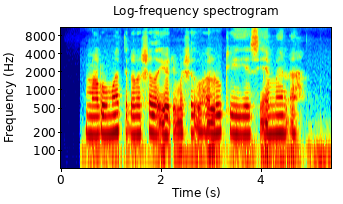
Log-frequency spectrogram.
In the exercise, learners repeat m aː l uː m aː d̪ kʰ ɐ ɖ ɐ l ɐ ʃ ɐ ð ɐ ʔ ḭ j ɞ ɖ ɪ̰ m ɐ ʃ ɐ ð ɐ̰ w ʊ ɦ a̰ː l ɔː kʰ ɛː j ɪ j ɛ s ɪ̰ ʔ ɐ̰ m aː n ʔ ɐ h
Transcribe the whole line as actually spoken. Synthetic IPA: m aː l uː m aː d̪ kʰ ɐ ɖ ɐ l ɐ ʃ ɐ ð ɐ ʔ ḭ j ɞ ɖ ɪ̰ m ɐ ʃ ɐ ð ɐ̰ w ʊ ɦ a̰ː l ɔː kʰ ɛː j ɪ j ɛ s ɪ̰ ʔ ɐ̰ m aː n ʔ ɐ h

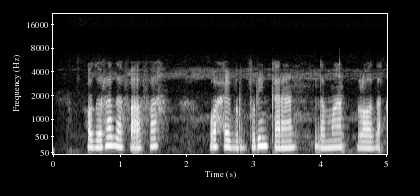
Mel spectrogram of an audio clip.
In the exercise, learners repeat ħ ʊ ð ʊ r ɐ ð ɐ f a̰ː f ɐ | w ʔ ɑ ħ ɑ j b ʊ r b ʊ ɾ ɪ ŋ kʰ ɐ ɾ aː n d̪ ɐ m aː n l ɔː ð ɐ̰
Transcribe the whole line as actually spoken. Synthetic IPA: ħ ʊ ð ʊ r ɐ ð ɐ f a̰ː f ɐ | w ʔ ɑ ħ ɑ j b ʊ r b ʊ ɾ ɪ ŋ kʰ ɐ ɾ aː n d̪ ɐ m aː n l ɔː ð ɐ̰

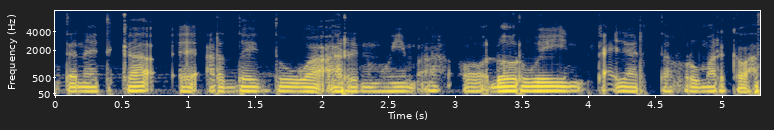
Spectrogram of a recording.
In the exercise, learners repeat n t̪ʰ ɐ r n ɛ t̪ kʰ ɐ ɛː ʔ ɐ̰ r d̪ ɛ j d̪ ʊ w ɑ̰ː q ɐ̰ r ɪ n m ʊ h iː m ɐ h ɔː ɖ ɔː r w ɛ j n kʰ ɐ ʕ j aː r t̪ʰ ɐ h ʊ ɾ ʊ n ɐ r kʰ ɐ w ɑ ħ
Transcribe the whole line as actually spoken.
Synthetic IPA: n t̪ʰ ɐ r n ɛ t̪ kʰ ɐ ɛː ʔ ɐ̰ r d̪ ɛ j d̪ ʊ w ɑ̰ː ʔ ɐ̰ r ɪ n m ʊ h iː m ɐ h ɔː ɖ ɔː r w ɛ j n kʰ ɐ ʕ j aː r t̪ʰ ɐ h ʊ ɾ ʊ m ɐ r kʰ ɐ w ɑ ħ

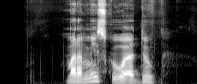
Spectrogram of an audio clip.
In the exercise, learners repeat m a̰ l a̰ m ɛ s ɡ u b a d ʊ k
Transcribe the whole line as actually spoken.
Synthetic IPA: m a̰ ɾ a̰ m i s k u w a d u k

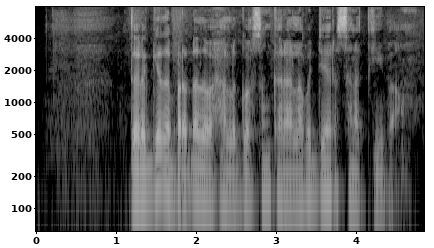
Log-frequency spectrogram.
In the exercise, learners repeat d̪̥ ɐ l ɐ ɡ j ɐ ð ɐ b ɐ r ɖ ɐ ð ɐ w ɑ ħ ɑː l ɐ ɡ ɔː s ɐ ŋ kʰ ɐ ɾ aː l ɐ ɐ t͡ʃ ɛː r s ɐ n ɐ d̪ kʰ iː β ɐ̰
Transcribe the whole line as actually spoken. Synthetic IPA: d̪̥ ɐ l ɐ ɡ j ɐ ð ɐ b ɐ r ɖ ɐ ð ɐ w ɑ ħ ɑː l ɐ ɡ ɔː s ɐ ŋ kʰ ɐ ɾ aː l ɐ ɐ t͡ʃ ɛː r s ɐ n ɐ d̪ kʰ iː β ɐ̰

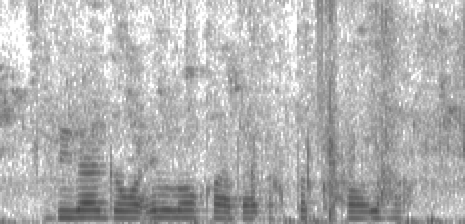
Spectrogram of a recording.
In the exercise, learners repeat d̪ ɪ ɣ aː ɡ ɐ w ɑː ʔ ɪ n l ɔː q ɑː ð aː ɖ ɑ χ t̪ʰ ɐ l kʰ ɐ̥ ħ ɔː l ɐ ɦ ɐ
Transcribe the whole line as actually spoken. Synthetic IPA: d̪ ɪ ɣ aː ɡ ɐ w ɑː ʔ ɪ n l ɔː q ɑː ð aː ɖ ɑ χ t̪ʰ ɐ r kʰ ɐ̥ ħ ɔː l ɐ ɦ ɐ

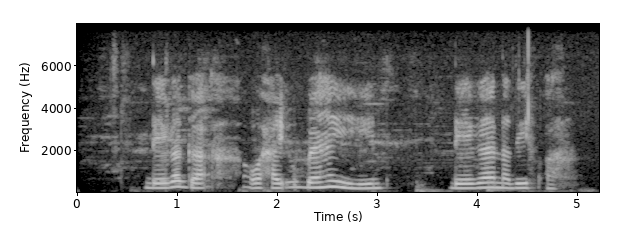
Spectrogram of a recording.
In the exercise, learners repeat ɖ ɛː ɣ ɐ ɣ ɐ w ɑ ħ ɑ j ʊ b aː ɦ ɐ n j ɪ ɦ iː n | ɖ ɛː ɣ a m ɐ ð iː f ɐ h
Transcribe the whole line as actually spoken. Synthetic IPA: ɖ ɛː ɣ ɐ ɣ ɐ w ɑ ħ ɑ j ʊ b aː ɦ ɐ n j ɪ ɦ iː n | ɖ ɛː ɣ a n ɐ ð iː f ɐ h

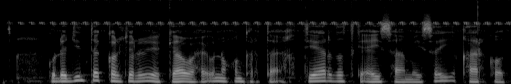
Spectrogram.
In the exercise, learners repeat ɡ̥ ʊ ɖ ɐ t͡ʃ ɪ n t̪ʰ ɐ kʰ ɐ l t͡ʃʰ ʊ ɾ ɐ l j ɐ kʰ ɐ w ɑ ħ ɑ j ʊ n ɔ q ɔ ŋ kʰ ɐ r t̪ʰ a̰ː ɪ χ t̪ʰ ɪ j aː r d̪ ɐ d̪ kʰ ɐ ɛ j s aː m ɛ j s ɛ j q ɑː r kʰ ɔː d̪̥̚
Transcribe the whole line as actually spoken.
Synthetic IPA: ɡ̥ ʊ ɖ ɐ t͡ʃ ɪ n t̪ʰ ɐ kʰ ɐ l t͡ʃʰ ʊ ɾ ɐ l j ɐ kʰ ɐ w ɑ ħ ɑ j ʊ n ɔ q ɔ ŋ kʰ ɐ r t̪ʰ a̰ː ɪ χ t̪ʰ ɪ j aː r d̪ ɐ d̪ kʰ ɐ ɛ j s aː m ɛ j s ɛ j q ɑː r kʰ ɔː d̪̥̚

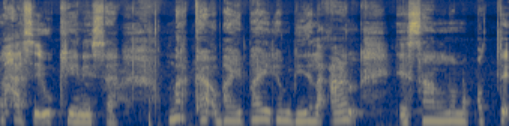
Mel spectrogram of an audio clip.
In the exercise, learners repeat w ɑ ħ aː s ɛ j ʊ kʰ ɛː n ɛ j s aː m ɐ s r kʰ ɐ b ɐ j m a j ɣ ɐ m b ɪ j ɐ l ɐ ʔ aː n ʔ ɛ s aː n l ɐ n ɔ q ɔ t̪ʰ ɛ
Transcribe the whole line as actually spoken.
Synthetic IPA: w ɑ ħ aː s ɛ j ʊ kʰ ɛː n ɛ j s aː m ɐ r kʰ ɐ b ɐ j b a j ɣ ɐ m b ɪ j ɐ l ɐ ʔ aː n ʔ ɛ s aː n l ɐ n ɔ q ɔ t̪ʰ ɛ

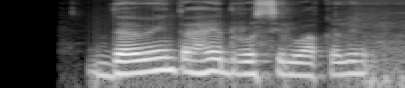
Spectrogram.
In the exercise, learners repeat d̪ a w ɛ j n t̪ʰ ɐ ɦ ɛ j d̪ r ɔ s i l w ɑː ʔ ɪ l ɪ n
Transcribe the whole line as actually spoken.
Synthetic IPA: d̪ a w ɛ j n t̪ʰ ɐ ɦ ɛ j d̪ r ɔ s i l w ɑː q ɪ l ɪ n

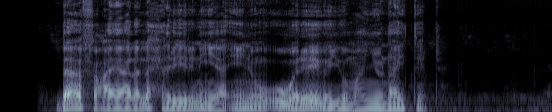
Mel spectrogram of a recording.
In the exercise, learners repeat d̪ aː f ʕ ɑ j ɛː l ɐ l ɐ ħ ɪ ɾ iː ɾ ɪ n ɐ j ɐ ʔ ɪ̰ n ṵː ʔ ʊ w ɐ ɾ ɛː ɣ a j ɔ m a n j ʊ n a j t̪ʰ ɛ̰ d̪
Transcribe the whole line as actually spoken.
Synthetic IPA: d̪ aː f ʕ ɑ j aː l ɐ l ɐ ħ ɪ ɾ iː ɾ ɪ n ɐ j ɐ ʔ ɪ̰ n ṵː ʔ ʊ w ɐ ɾ ɛː ɣ ɐ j ɔ m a n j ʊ n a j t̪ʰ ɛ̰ d̪

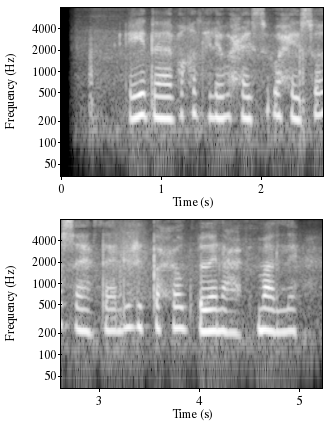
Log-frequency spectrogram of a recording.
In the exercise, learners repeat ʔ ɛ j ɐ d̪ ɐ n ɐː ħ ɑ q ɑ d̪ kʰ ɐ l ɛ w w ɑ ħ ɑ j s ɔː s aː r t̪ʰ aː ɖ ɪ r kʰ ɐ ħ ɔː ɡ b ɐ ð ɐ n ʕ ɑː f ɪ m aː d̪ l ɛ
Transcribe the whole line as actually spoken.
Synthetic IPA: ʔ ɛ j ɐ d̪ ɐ n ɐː f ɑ q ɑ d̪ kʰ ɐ l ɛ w w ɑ ħ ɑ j s ɔː s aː r t̪ʰ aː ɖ ɪ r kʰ ɐ ħ ɔː ɡ b ɐ ð ɐ n ʕ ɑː f ɪ m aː d̪ l ɛ

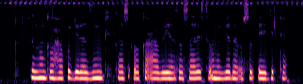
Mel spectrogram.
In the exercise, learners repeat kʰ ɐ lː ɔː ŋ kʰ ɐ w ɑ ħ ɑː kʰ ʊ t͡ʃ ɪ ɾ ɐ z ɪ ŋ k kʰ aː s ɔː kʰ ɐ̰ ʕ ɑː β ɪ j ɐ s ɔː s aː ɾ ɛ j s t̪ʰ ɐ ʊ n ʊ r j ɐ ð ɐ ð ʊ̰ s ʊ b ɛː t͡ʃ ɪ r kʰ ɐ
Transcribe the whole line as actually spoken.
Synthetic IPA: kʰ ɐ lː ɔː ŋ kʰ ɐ w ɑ ħ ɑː kʰ ʊ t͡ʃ ɪ ɾ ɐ z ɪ ŋ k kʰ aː s ɔː kʰ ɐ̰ ʕ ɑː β ɪ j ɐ s ɔː s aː ɾ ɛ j s t̪ʰ ɐ ʊ n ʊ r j ɐ ð ɐ ʕ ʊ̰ s ʊ b ɛː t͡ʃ ɪ r kʰ ɐ

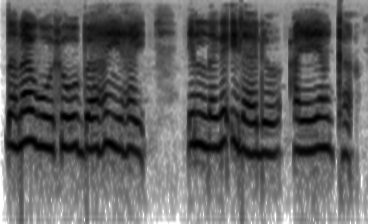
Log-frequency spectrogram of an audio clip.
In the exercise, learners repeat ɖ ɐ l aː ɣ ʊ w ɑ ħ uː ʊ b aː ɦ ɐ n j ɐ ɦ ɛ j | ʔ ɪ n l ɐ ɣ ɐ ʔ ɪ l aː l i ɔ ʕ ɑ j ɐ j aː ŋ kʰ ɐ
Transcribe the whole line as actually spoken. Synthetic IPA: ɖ ɐ l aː ɣ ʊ w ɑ ħ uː ʊ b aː ɦ ɐ n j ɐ ɦ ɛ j | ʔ ɪ n l ɐ ɣ ɐ ʔ ɪ l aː l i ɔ ʕ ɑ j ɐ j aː ŋ kʰ ɐ

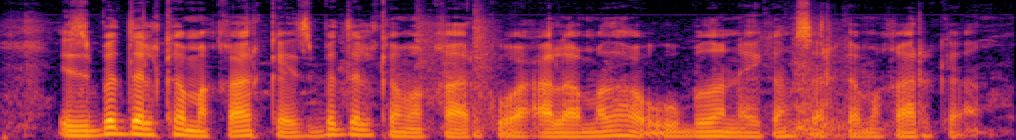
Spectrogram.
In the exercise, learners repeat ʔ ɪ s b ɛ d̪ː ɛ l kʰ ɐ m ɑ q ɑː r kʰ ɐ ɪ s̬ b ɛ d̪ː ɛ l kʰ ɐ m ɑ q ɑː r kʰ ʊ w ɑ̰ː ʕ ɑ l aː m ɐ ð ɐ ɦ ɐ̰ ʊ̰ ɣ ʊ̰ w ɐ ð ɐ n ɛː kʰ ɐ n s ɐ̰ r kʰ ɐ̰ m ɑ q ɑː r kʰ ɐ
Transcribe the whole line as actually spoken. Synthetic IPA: ʔ ɪ s b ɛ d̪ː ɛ l kʰ ɐ m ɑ q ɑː r kʰ ɐ ɪ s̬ b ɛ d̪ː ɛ l kʰ ɐ m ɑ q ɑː r kʰ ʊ w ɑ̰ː ʕ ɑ l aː m ɐ ð ɐ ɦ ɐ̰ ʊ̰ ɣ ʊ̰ b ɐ ð ɐ n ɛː kʰ ɐ n s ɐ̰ r kʰ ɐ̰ m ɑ q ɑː r kʰ ɐ

